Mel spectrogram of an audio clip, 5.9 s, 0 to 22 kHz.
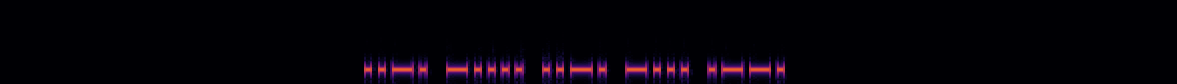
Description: Morse code, heard as a keyed tone, about 34 wpm, 700 Hz. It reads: F6FBP
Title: DXCC-100 Call Signs - 5 Characters - 35wpm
